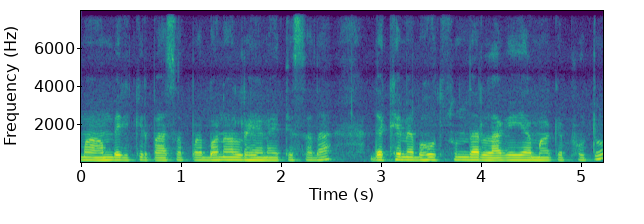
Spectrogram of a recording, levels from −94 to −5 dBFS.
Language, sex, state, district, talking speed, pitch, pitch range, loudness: Maithili, male, Bihar, Supaul, 240 wpm, 130 Hz, 130-140 Hz, -17 LUFS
